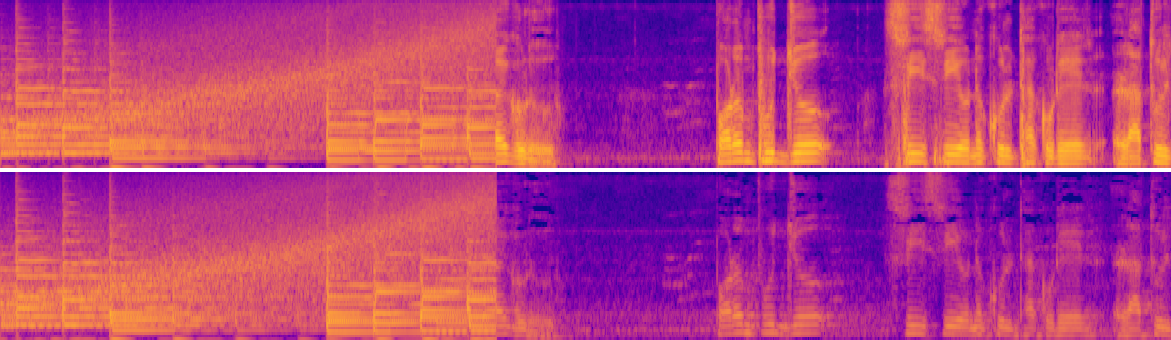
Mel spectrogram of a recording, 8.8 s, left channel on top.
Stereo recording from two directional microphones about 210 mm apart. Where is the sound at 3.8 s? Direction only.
35° left (ahead or behind).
